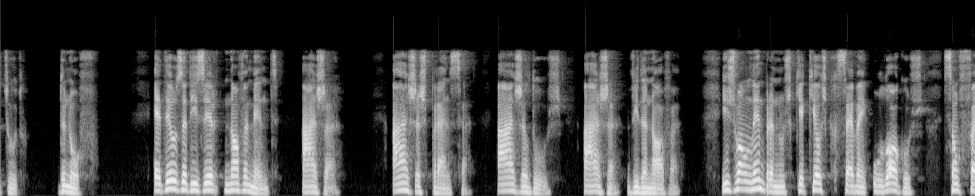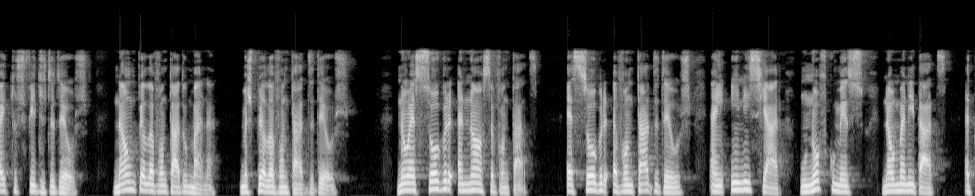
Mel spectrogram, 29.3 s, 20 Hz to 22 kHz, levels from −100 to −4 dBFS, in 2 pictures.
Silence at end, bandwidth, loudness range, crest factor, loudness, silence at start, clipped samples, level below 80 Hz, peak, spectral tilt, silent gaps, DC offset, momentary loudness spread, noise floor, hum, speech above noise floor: 0.05 s; 8 kHz; 3 LU; 16 dB; -17 LUFS; 0.05 s; under 0.1%; -46 dBFS; -2 dBFS; -5 dB/octave; none; under 0.1%; 12 LU; -84 dBFS; none; 68 dB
